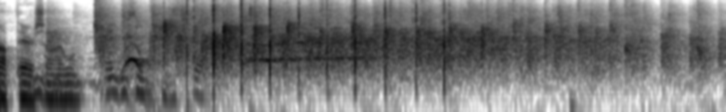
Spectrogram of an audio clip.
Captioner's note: audience applauding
